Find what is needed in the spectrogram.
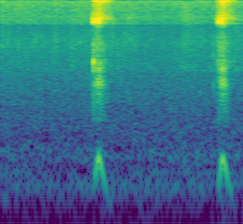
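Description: Near silence, with a single soft tap about a second in as a key is pressed on a phone's touchscreen keyboard.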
